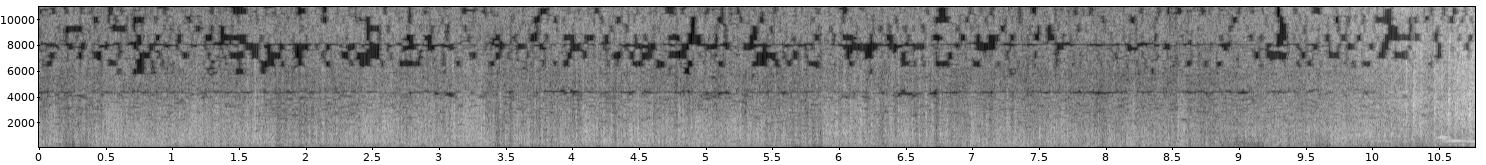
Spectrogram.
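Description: Light helicopter hovering and settling onto a helipad close to the microphone, its rotor downwash buffeting the microphone as a steady rush of wind noise.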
